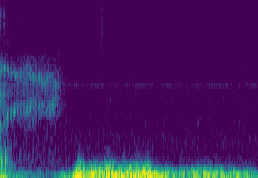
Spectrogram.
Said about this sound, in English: Boy, there's a lot of movement going on back there with my cat.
